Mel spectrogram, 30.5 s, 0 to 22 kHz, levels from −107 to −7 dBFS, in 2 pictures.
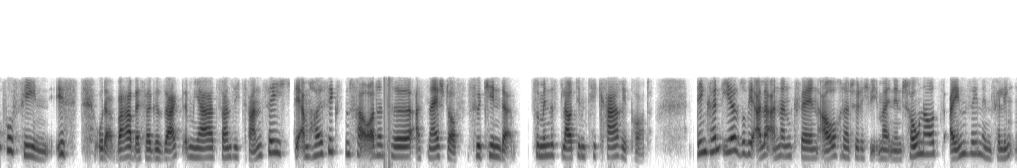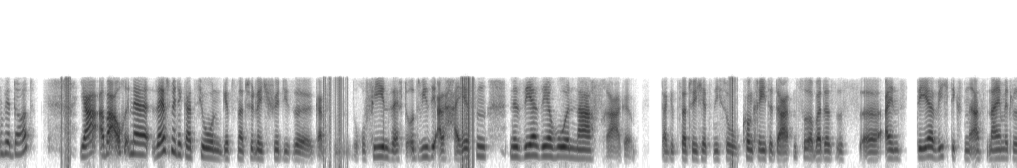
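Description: Speech heard over a telephone-band line, roughly 300 Hz to 3.5 kHz, carries short bursts of sharp ticking crackle at 5.75–5.89 s, 16.17–16.32 s, 20.10–20.47 s, 22.17–22.38 s and 26.19–26.32 s. These are bit errors on a digital phone line. Somewhere between a half and one percent of bits flip, and each flip corrupts a single sample, with flips in high bits or the sign of loud samples turning into an isolated click. Unlike packet loss, the speech underneath never drops out or repeats.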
